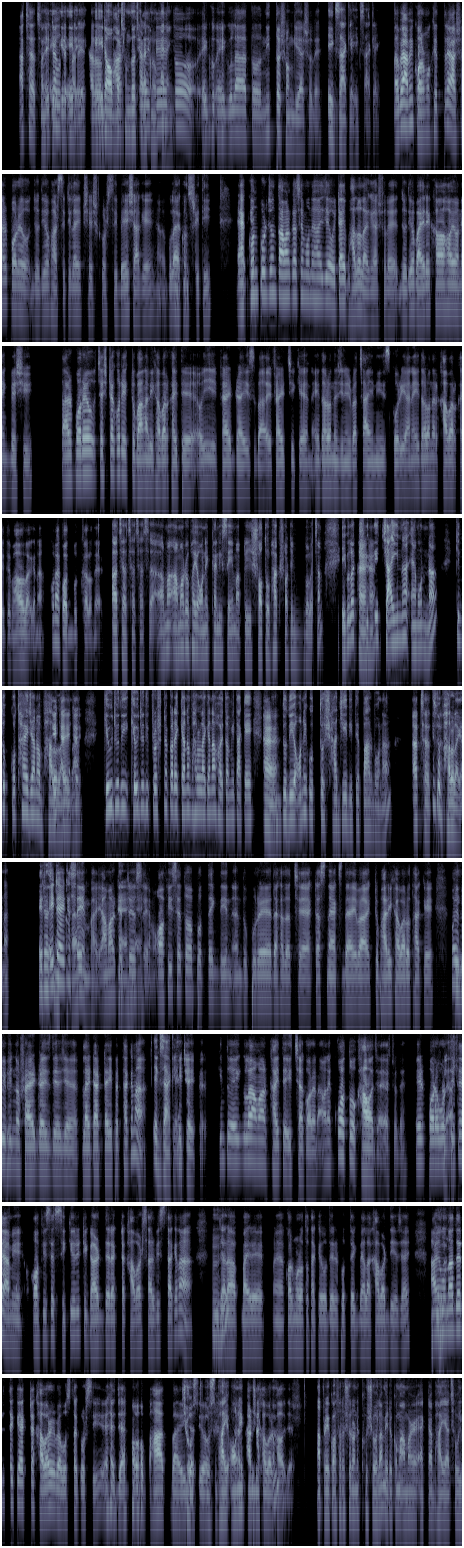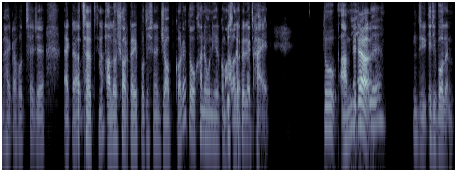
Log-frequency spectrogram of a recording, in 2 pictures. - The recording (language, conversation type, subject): Bengali, unstructured, আপনি কোন ধরনের খাবার সবচেয়ে বেশি পছন্দ করেন?
- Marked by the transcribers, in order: laughing while speaking: "এগু এগুলা"; other background noise; tapping; laughing while speaking: "এ্যা যেন ভাত"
